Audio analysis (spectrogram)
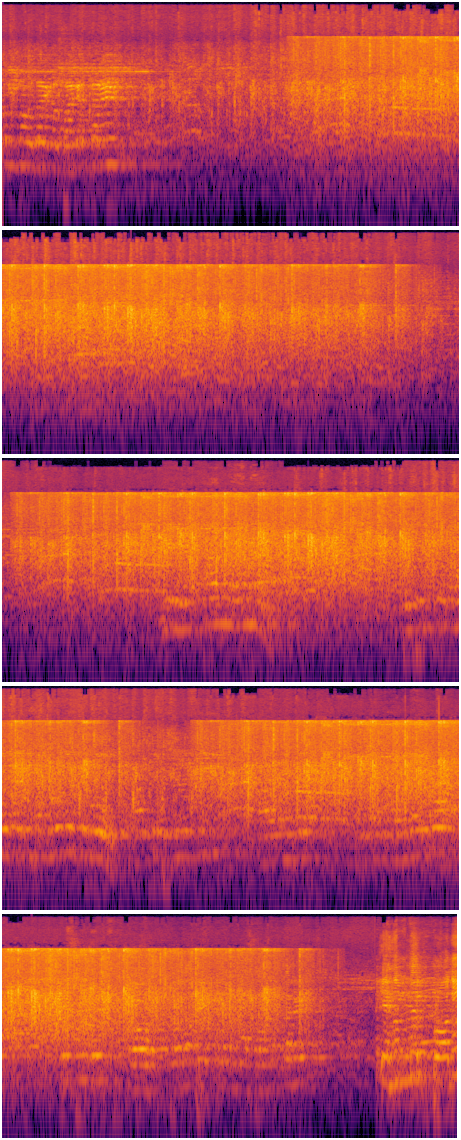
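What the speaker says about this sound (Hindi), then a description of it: "हमारे बहुत सी टीम जोरदार तालियों से हमारे राष्ट्रपति महोदय का स्वागत करें।" Loud, sustained applause from a crowd welcoming the President at an outdoor traffic-month flag-off event, rolling on for most of the stretch with a short dip midway and a stronger second wave.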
